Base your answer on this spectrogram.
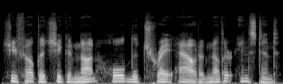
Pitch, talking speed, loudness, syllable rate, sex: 115 Hz, 255 wpm, -17 LUFS, 5.7 syllables/s, male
